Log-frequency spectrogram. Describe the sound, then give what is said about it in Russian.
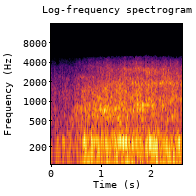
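A football stadium crowd fills the air with a steady, muffled roar during a match, growing louder after the first half-second and holding as an even wash of massed voices. “Я даю вам послушать стадион.”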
